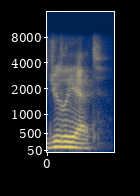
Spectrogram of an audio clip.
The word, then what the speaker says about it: Joliet: plant in uh i'm not sure how you say it's joliet joliet illinois you think it's juliet juliet yeah yeah yeah and uh of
